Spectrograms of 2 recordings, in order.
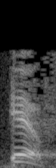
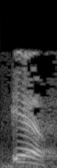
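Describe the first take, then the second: First: IF punched, louder and drawn out; stress on IF. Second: IF said firmly and louder; stress on IF. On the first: Preacher reading the devil's words, stressing "If". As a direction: lean hard on "If". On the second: Preacher repeating the devil's "If" with emphasis. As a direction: hit the word "If". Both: Shown as a demonstration. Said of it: "I emphasized that word".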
